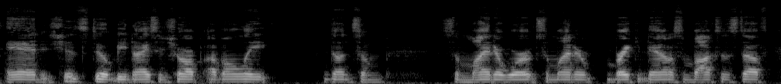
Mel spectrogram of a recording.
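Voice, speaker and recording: A man with a blocked, nasal voice from congestion talks through a knife review for his channel. His delivery is loose and conversational, with restarts and asides aimed at his viewers. His pitch sits in an everyday middle range. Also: completely flat delivery, unhurried, vocal fry. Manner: rambling, loose, self-correcting, speaks to viewers directly. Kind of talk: casual product review vlog.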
